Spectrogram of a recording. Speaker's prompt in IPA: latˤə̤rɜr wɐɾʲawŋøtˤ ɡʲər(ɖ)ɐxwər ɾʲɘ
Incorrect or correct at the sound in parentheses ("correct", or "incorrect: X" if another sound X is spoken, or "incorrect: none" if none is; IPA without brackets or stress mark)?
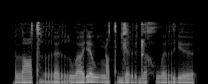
correct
